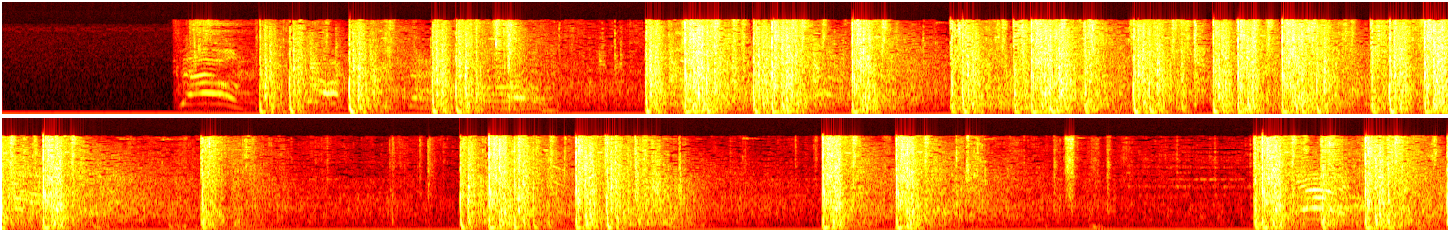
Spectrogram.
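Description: Pistol shots fire in quick bursts.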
